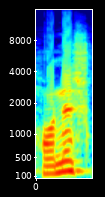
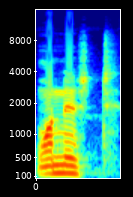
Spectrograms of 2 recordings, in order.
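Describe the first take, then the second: First: The word starts with an audible h sound. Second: The word starts with a vowel, no h. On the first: The speaker calls it wrong. "এইটো কি তুমি হনেষ্ট কোৱা নেকি? নোকোৱা ন?" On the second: The speaker calls it right. "এইচটো কি উচ্চাৰিত নহয়"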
